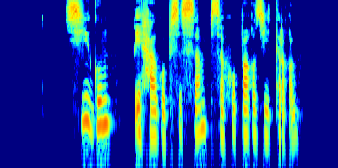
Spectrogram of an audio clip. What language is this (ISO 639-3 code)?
kbd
